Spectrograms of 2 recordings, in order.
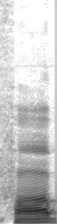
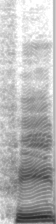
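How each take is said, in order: First: The letter name ends in an 'a' vowel. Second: The letter name ends in an 'e' vowel. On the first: This is the Arabic way of naming the letter. The speaker calls it right. "पढ़ना है" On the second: This is the Urdu way of naming the letter. The speaker calls it wrong. "नहीं"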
